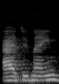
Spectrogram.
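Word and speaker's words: adenine: सो we said that nitrogenous bases में purine होता है, एडेनाइन बोलते हैं इसको, या कुछ लोग एडेनिन भी प्रोनाउंस करते हैं।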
